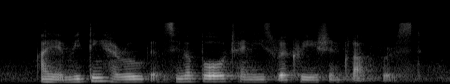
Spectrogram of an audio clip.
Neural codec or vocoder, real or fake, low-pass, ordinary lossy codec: codec, 24 kHz, 0.5 kbps, DualCodec; fake; 7.2 kHz; none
